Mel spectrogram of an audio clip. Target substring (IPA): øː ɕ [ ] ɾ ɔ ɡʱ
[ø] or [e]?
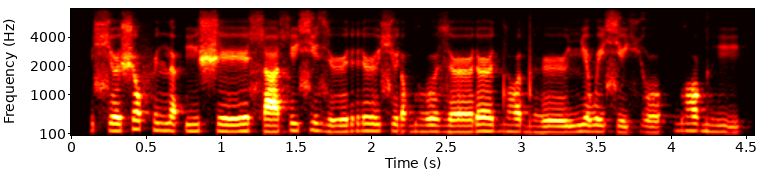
ø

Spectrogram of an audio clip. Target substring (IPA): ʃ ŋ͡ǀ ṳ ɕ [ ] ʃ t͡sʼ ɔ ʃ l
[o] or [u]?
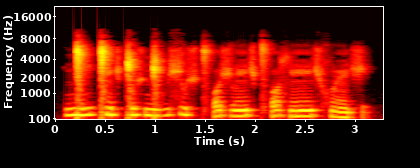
u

